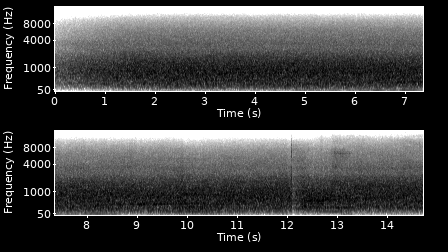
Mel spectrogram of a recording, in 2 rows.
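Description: Forrest Model 230 vertical bandsaw running with its 3/4-inch scallop-edge knife blade at about 3,000 feet per minute: a steady, loud rushing noise. It builds over the first second or two, then holds level, with a brief dip about twelve seconds in.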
